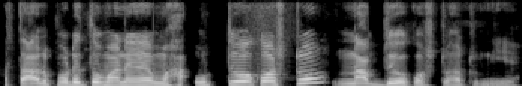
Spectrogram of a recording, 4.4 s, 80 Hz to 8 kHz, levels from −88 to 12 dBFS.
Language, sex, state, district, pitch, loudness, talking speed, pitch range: Bengali, female, West Bengal, Kolkata, 215 Hz, -15 LUFS, 150 wpm, 170-235 Hz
